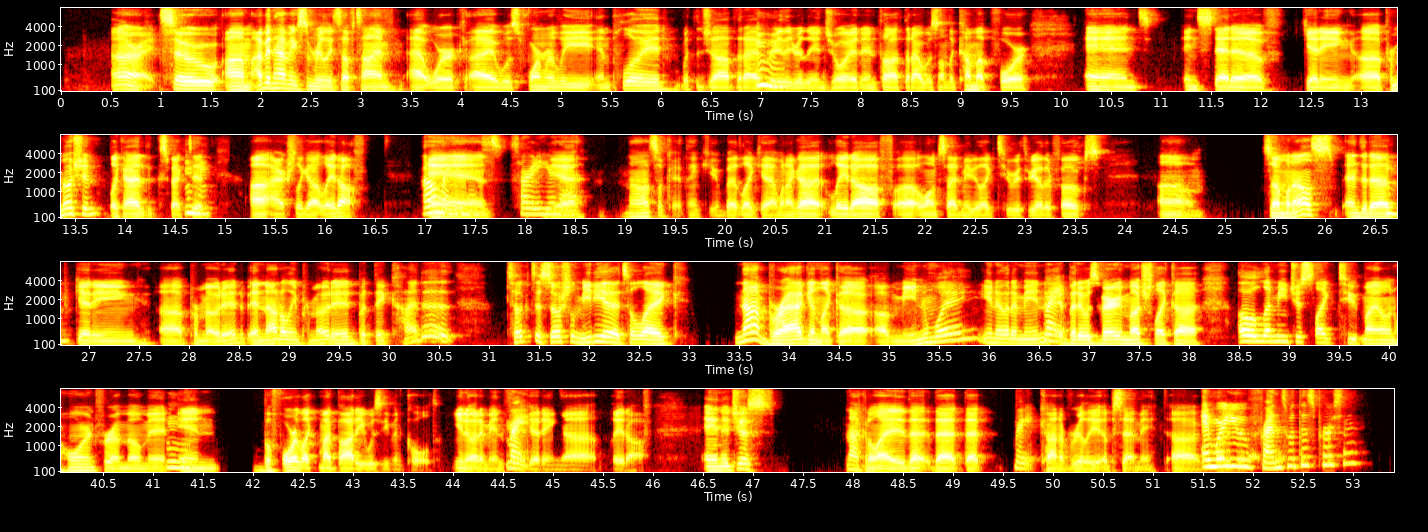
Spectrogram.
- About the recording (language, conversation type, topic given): English, advice, How can I improve my chances for the next promotion?
- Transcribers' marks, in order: other background noise; tapping; put-on voice: "Oh, let me"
